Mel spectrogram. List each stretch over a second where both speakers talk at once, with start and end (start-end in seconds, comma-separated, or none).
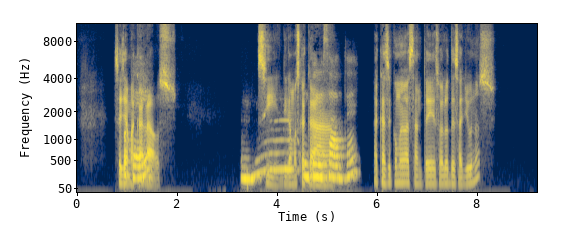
3.6-5.2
